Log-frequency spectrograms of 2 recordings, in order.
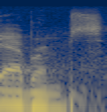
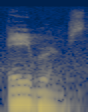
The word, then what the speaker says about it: Abrams: A Kamala Harris, e a Stacey Abrams, uh, Abrams, dependendo da pronúncia.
